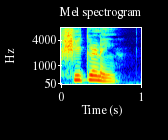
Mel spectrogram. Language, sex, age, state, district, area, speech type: Marathi, female, 18-30, Maharashtra, Mumbai Suburban, rural, read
